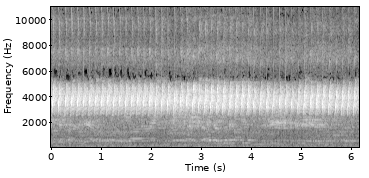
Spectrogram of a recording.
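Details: Lure recording of a plain prinia meant to get birds singing: evenly spaced, sharp, high chirps repeated nearly three times a second in an unbroken run, with low murmuring noise beneath.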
